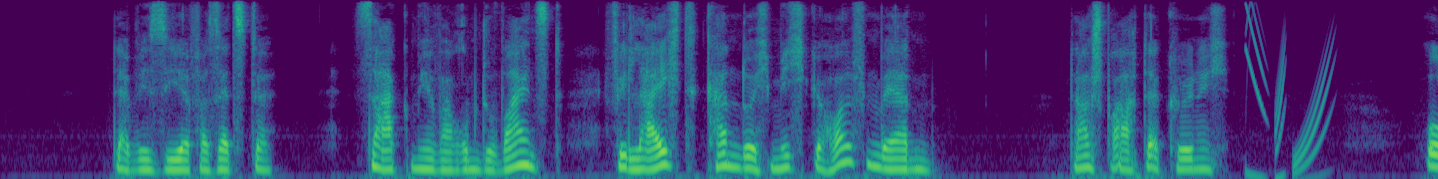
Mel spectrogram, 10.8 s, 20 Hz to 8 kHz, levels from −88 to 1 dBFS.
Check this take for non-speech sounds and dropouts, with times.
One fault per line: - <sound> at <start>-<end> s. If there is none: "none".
- chirp at 9.3-10.0 s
